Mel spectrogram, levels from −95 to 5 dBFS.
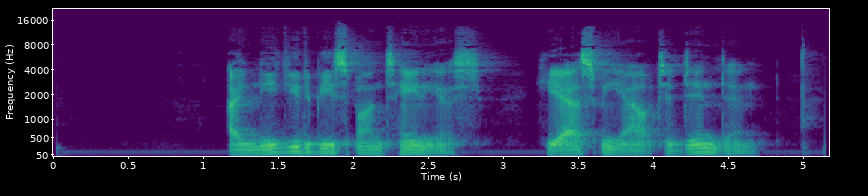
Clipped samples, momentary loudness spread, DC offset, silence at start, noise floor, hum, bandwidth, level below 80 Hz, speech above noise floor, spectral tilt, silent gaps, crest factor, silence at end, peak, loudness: under 0.1%; 14 LU; under 0.1%; 1.15 s; -74 dBFS; none; 14 kHz; -60 dBFS; 47 dB; -3.5 dB/octave; none; 22 dB; 0.5 s; -8 dBFS; -27 LUFS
